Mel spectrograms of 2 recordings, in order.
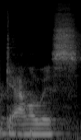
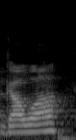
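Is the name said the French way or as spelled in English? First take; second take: as spelled; French way. First: The name is said as spelled in English. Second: The name is said the French way. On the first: The speaker calls it wrong. "it's way better to say Galois" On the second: The speaker calls it right. "I'm aware that it's pronounced uh"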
